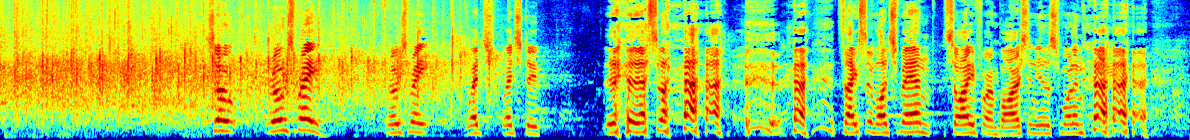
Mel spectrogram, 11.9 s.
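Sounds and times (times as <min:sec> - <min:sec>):
audience applause: 0:00.0 - 0:05.3
speech: 0:02.1 - 0:11.7
laughter: 0:06.1 - 0:08.6, 0:10.7 - 0:11.8.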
